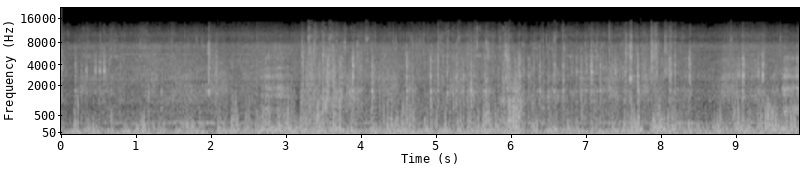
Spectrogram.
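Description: Wind buffeting a GoPro's microphone during a downhill mountain bike ride, with the bike rattling and knocking as its tyres run over dirt and rock.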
